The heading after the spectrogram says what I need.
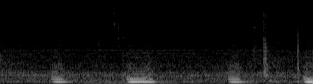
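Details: Hi-fi amplifier driven with a 0.5 Hz inaudible tone at about 200 W into an 8-ohm load, heard on a speaker: short low hum bursts at each tone peak as 120 Hz supply ripple leaks through once the amp saturates.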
